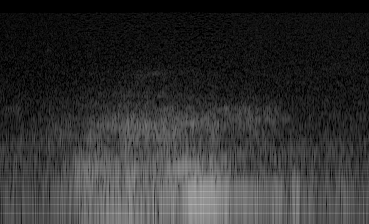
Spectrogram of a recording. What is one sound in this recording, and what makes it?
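An elderly woman sobs softly.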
